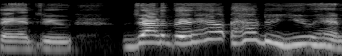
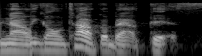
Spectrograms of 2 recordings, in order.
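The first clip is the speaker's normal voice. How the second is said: firm, serious, put-on no-nonsense voice; 6 semitones lower, 5 dB quieter than usual. Imitating how someone puts his voice on to insist on talking. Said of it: "he gotta put his voice on".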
